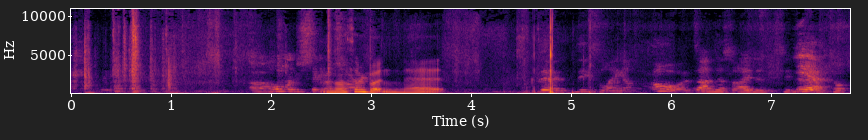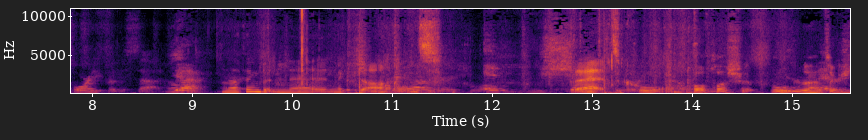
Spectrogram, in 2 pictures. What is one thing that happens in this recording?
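A cap's stiff fabric rustles as it is turned in the hands.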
